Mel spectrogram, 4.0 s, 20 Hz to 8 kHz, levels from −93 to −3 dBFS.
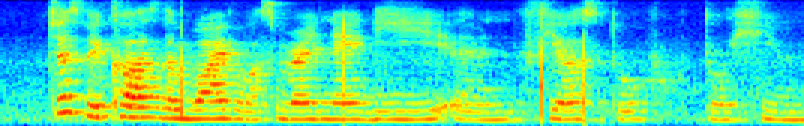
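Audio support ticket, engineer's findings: Loud pop in the speech track. Sharp single pops at 0.91 s and 1.72 s, peaking about 15 dB and about 20 dB above the signal. Double pop between 2.71 and 2.94 s, about 20 dB over. The speech continues underneath each one. Likely cause: a sudden voltage step or pulse entering the chain, from a plug, switch, static discharge or driver glitch, which the downstream circuitry shapes into a brief thump.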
